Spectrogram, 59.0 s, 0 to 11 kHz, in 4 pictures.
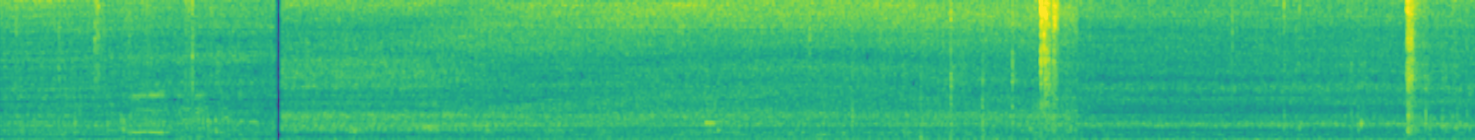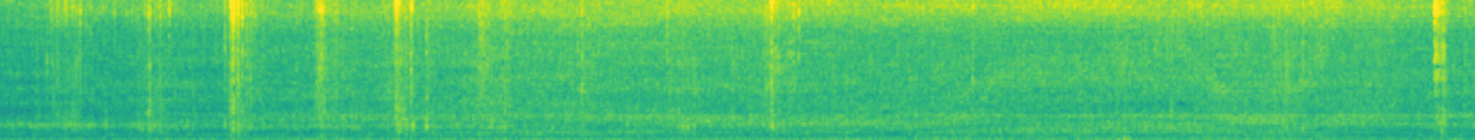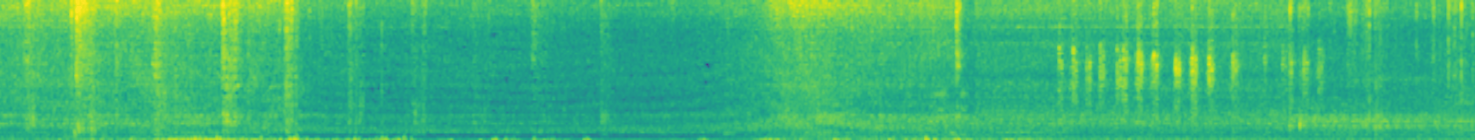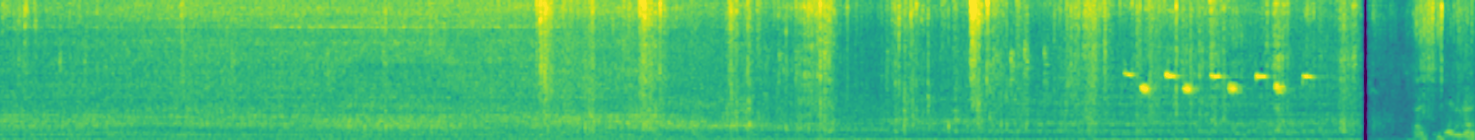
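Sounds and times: car engine idling: 0.0s - 59.0s.

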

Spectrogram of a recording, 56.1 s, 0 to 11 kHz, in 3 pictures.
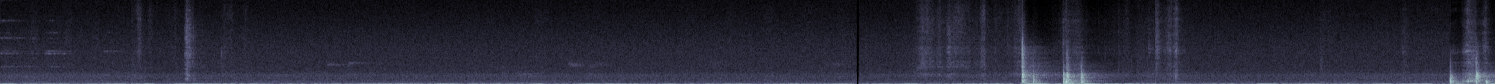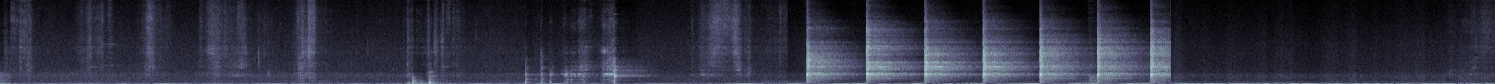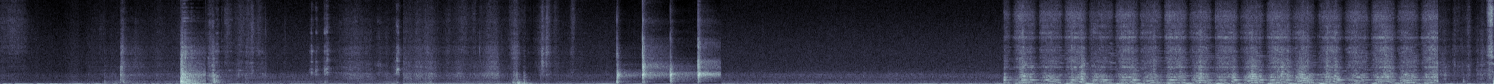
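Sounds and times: hammer striking axe head: 28.8s - 33.3s
hand saw cutting wood: 49.9s - 55.4s.

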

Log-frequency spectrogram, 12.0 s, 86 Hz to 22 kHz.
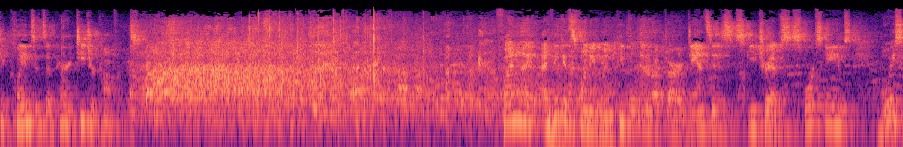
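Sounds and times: audience laughter: 1.7s - 9.2s
crowd murmuring chatter: 1.7s - 12.0s.

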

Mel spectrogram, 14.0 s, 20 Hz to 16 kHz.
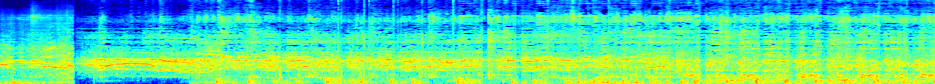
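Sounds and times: crowd cheering and shouting: 0.0s - 14.0s
loud amplified music: 0.0s - 14.0s.

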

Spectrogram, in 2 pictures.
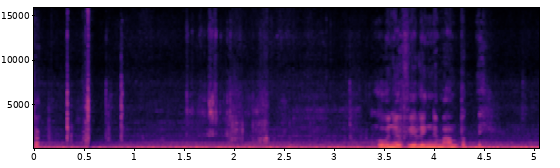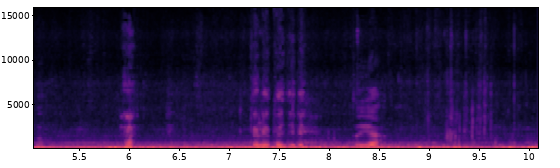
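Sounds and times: low background rumble: 0.0s - 10.0s
air rifle handling clicks: 0.1s - 2.5s.

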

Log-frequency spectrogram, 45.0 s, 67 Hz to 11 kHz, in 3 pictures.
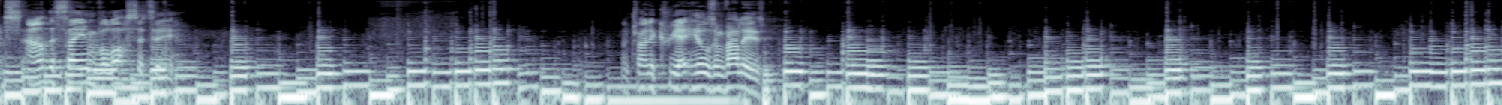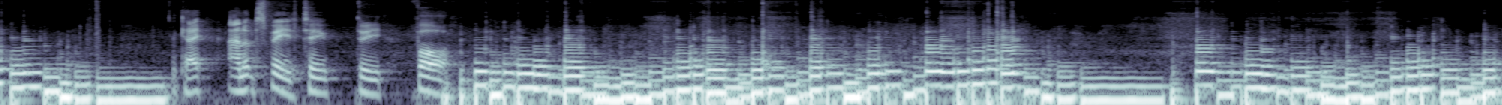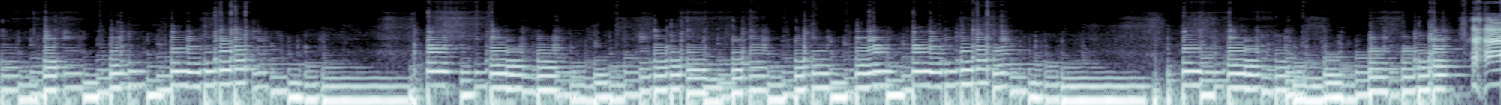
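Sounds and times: bass guitar played fingerstyle: 0.0s - 16.8s, 19.5s - 45.0s.

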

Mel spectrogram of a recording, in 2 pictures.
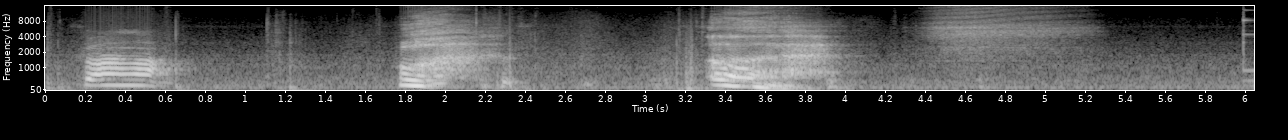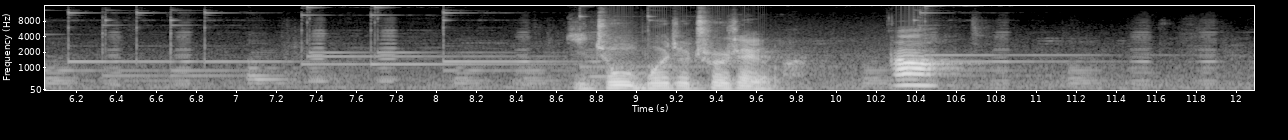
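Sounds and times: faint breathy exhale: 4.4s - 5.3s.

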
